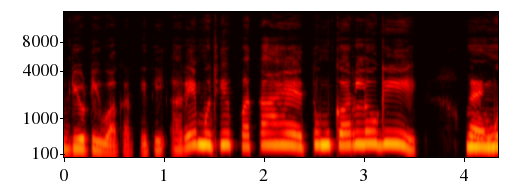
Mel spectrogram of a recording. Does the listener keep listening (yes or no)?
yes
